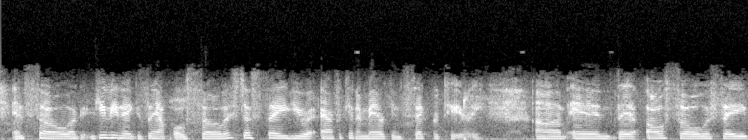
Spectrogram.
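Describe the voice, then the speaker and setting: A woman's somewhat breathy, fairly low-pitched voice with fairly even intonation. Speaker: employment attorney. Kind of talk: radio interview. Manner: halting, repeats words.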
